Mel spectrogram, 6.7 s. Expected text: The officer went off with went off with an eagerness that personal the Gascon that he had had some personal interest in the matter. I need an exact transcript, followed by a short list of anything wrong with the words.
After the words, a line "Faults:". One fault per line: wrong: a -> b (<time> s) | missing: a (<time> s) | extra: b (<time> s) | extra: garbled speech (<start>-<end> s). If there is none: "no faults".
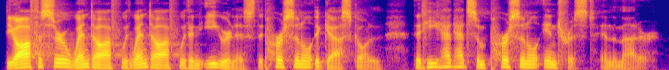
The officer went off with went off with an eagerness that personal the Gascon that he had had some personal interest in the matter.
Faults:
no faults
